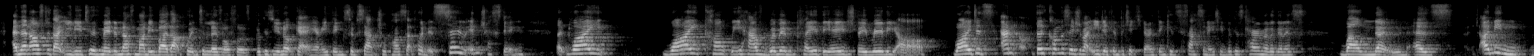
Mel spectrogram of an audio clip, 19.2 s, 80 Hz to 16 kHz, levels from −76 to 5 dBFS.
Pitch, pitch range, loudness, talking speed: 210 Hz, 195-245 Hz, -24 LUFS, 205 wpm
